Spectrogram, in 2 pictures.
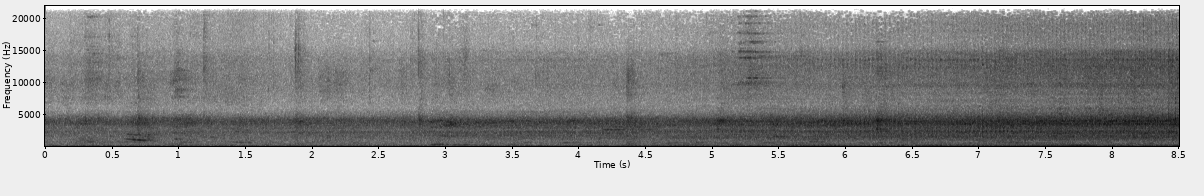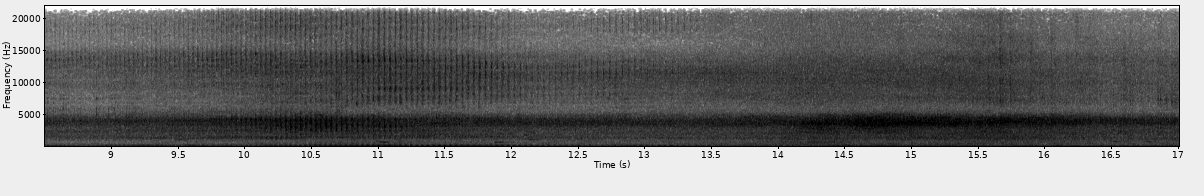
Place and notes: {"title": "Zhongxing Rd., Jincheng Township - Alley", "date": "2014-11-02 19:20:00", "description": "in front of the restaurant, Alley, Traffic Sound", "latitude": "24.43", "longitude": "118.32", "altitude": "16", "timezone": "Asia/Taipei"}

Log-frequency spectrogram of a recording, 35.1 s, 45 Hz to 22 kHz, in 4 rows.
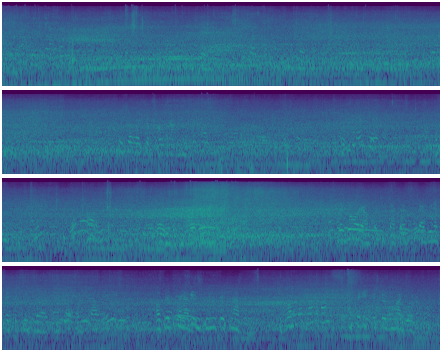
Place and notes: {"title": "Bulevardul 15 Noiembrie, Brașov, Romania - 2016 Christmas in Brasov - Bus Station", "date": "2020-12-25 18:22:00", "description": "The bus station is always an interesting atmosphere to listen to. Four years ago they were just installing digital timetables and some people are commenting that even if they show that the next bus will arrive in 5 minutes, they have waited even 30 minutes. It's a good example of how recorded sound can literally describe a moment in time. Recorded with Superlux S502 Stereo ORTF mic and a Zoom F8 recorder.", "latitude": "45.65", "longitude": "25.60", "altitude": "575", "timezone": "Europe/Bucharest"}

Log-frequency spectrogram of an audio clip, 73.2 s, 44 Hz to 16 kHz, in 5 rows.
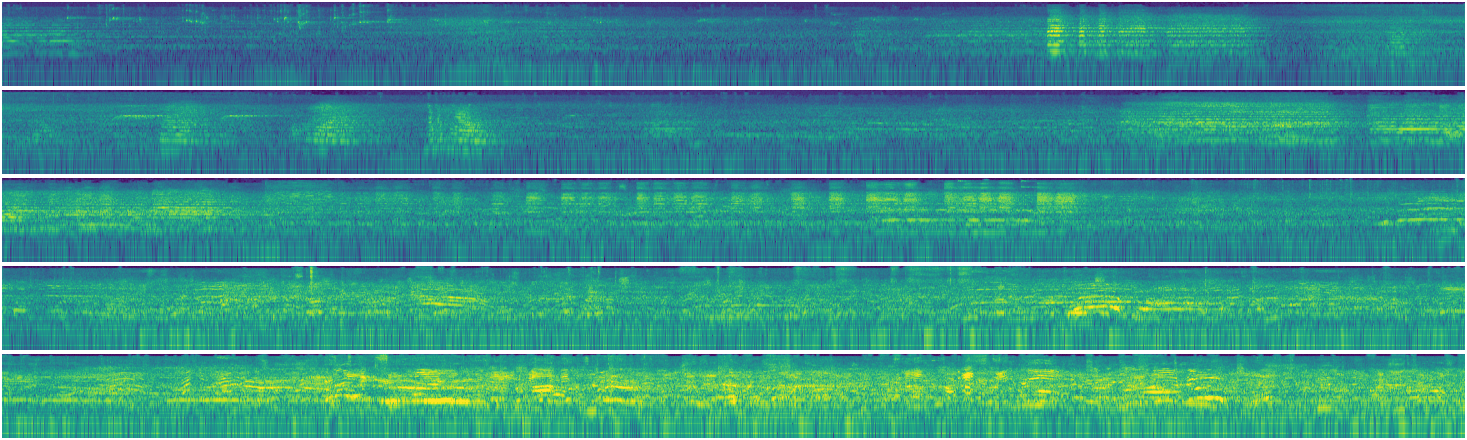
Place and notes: {"title": "Kortenbos, Centrum, Nederland - Soccer party downtown The Hague", "date": "2010-07-02 22:00:00", "description": "A small impression of people celebrating in downtown The Hague because the Dutch defeated the Brazilians (WC2010) on July 2nd 2010.\nZoom H2 recorder with SP-TFB-2 binaural microphones.", "latitude": "52.08", "longitude": "4.31", "altitude": "9", "timezone": "Europe/Amsterdam"}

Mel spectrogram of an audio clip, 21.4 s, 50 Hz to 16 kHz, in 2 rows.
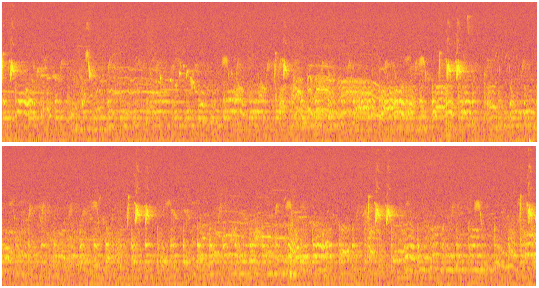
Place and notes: {"title": "Nullatanni, Munnar, Kerala, India - dawn in Munnar - over the valley 2", "date": "2001-11-06 06:14:00", "description": "dawn in Munnar - over the valley 2", "latitude": "10.09", "longitude": "77.06", "altitude": "1477", "timezone": "Asia/Kolkata"}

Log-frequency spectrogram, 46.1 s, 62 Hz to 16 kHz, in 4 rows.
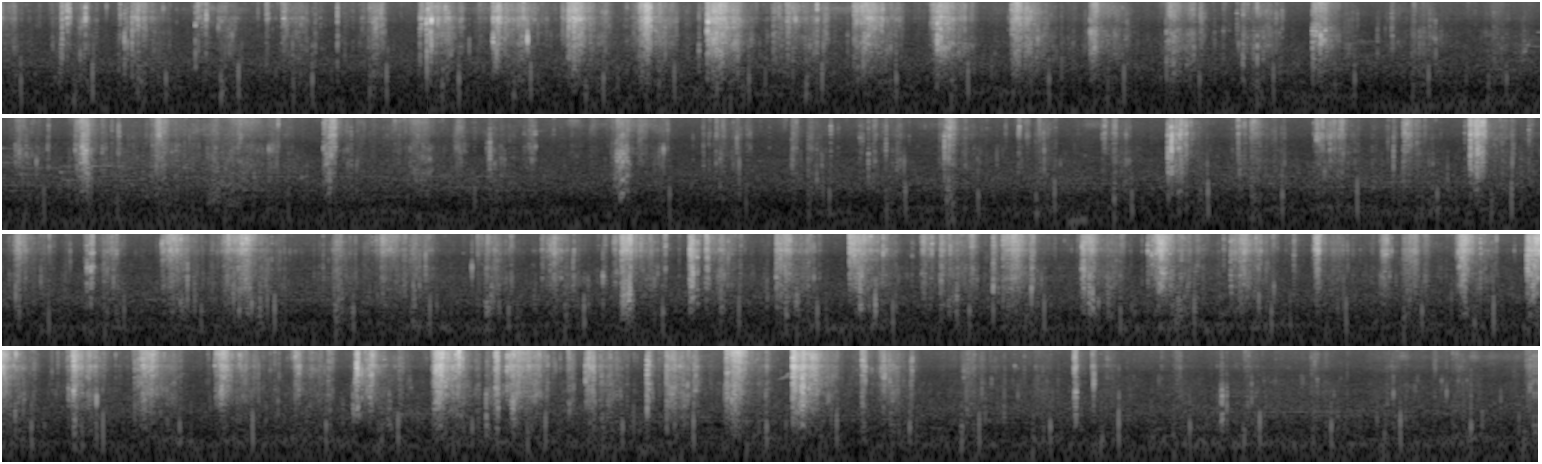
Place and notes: {"title": "Wet zone, Pavia, Italy - a walk through the wetzone", "date": "2012-11-01 15:38:00", "description": "Sunny and warm fist of november, walking through the wetzones after a full day of rain the day before. walk on path, then in the wood over a bed of dead leaves, crossing muddy zones and several puddles.", "latitude": "45.17", "longitude": "9.20", "altitude": "56", "timezone": "Europe/Rome"}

